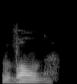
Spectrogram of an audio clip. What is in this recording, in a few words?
"volna", Macedonian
